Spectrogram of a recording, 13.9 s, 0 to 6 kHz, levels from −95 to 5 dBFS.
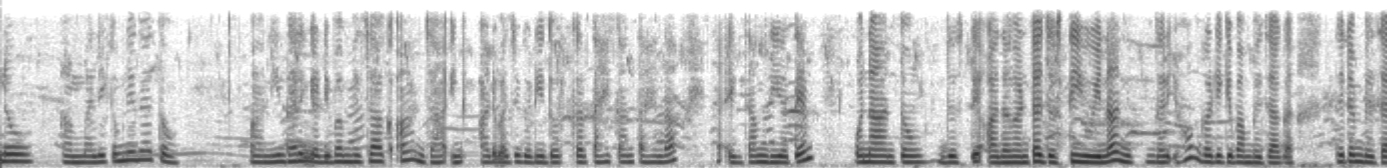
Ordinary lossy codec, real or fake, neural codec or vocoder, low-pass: none; real; none; 5.4 kHz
